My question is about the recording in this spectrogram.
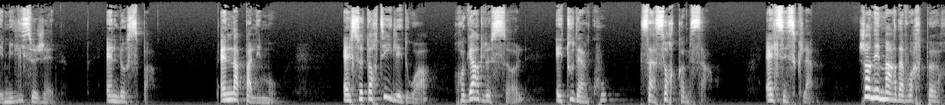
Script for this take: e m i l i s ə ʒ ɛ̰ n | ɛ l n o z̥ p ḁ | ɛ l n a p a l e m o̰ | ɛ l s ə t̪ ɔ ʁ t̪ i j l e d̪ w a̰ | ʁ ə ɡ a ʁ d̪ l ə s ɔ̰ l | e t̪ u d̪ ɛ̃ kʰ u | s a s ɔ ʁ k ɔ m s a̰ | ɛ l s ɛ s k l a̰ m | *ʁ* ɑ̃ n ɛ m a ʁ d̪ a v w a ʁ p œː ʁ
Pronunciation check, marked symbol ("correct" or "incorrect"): incorrect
